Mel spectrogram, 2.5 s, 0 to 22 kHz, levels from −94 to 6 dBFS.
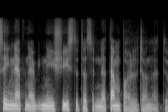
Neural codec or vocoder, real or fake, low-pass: codec, 24 kHz, 0.5 kbps, DualCodec; fake; 10.8 kHz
